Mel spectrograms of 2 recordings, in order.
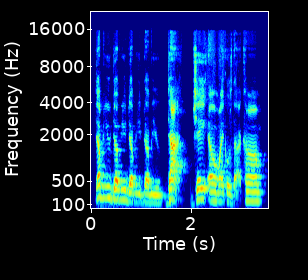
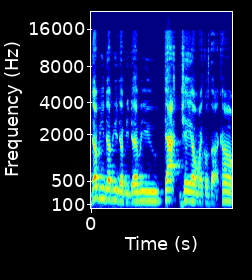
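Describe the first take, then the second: First: It is said at a slower pace. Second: It is said at a quick pace.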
